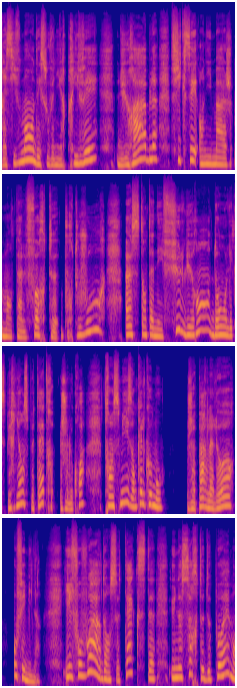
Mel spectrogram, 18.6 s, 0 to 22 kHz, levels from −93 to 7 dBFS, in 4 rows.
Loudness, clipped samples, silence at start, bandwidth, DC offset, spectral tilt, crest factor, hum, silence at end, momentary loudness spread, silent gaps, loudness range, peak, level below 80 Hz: -24 LUFS; under 0.1%; 0 s; 19 kHz; under 0.1%; -4 dB/octave; 16 dB; none; 0 s; 9 LU; 12.75-13.01 s; 2 LU; -8 dBFS; -62 dBFS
